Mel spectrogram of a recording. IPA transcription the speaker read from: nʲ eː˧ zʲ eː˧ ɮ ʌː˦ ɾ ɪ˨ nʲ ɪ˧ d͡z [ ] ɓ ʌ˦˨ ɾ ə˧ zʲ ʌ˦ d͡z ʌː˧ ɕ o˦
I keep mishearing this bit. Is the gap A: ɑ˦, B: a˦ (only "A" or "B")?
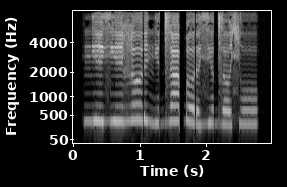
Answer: B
